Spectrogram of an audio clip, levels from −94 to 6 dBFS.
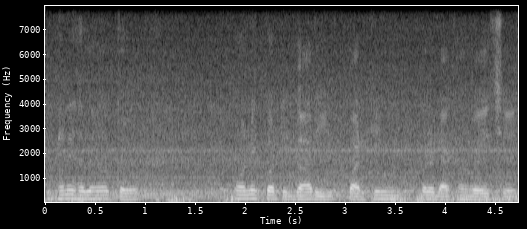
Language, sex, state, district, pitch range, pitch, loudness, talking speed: Bengali, male, West Bengal, North 24 Parganas, 130-155 Hz, 145 Hz, -16 LUFS, 100 wpm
